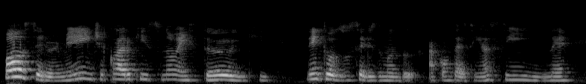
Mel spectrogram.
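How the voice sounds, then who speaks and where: Brazilian woman teacher, gravelly edge, lecture-style explaining, roomy muffled recording. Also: mid-range voice, moderate pace. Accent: Brazilian Portuguese. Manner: explanatory, frequent "né?" tag questions. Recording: echoey room, dull lo-fi sound.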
